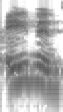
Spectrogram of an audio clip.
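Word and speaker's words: Amen: what I was looking um at uh Dr ayman's account are you familiar with Dr Ayman no it's it's spelled a m e n he is um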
